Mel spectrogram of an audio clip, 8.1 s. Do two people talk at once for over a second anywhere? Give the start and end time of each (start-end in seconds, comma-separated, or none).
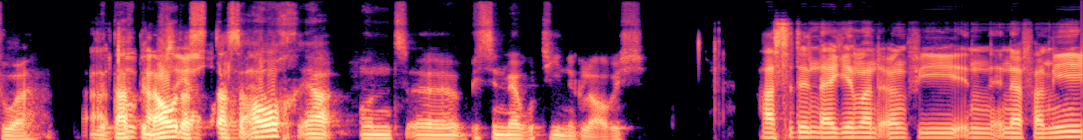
0.7-2.0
